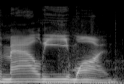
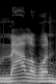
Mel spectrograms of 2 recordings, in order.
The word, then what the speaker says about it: Maliwan: enough get to maliwan he says maliwan that's the pronunciation in borderlands one everyone in borderlands one says maliwan and then in freaking borderlands three they changed the malibu one it's now called mallow one no it's not it was called mali one in one i'm sticking with the og pronunciation borderlands 2 soundtrack is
